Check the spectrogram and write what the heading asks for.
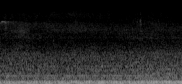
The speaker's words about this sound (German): das Geräusch, was Sie hören, das ist die Mosel. Das ist so ein großes Ausflugsdampfer hier.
